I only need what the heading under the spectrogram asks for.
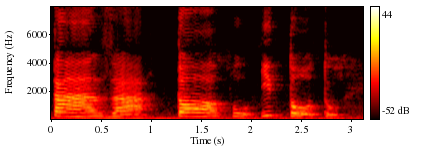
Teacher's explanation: ao invés de elevar o dorso da língua, a criança está levantando a ponta da língua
